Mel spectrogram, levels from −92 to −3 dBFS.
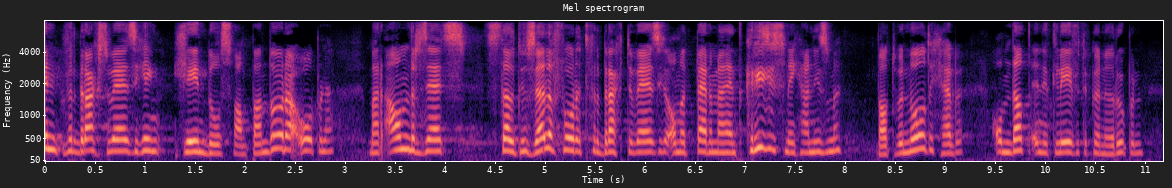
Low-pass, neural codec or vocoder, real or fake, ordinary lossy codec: none; codec, 16 kHz, 2 kbps, X-Codec, HuBERT features, trained on balanced general audio; fake; none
